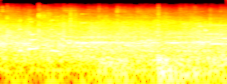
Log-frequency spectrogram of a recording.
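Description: Table tennis ball clicking off the table and bats as a serve is played and returned, over steady chatter of many voices in a large sports hall.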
